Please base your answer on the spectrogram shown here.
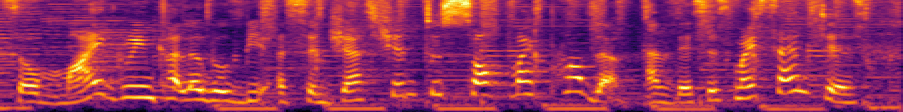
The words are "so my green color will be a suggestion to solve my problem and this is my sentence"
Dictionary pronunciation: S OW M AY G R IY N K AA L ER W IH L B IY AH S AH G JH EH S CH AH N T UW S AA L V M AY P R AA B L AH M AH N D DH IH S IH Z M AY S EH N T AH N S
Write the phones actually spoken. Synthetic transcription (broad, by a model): S OW M AY G R IY N K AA L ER W IH L B IY AH S AH G JH EH S CH AH N T UW S AA L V M AY P R AA B L AH M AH N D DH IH S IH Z M AY S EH N T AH N S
